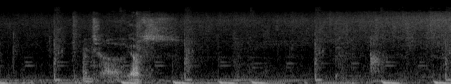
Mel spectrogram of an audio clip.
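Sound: chorizo sizzling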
